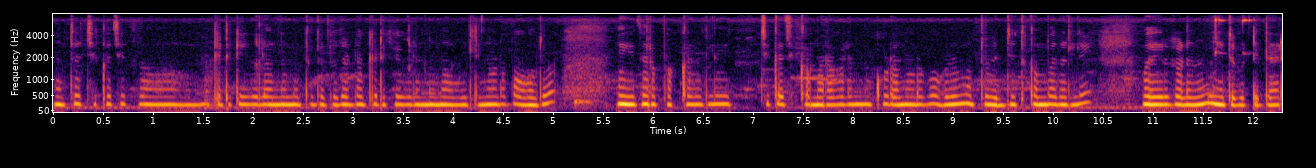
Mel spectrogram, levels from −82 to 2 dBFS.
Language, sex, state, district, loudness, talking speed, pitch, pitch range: Kannada, female, Karnataka, Bellary, -16 LUFS, 100 wpm, 235 Hz, 230-245 Hz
